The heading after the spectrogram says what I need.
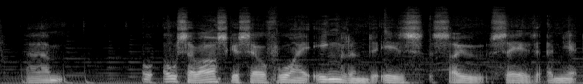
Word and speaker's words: England: also ask yourself why england is so sad and yet it is spelt with the letter e and it is pronounced as an i i also think of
